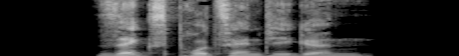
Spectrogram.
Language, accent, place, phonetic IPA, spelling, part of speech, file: German, Germany, Berlin, [ˈzɛkspʁoˌt͡sɛntɪɡn̩], sechsprozentigen, adjective, De-sechsprozentigen.ogg
- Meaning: inflection of sechsprozentig: 1. strong genitive masculine/neuter singular 2. weak/mixed genitive/dative all-gender singular 3. strong/weak/mixed accusative masculine singular 4. strong dative plural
